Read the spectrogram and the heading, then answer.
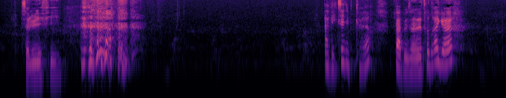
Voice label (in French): Pub Musique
